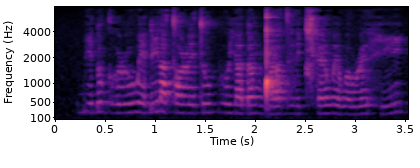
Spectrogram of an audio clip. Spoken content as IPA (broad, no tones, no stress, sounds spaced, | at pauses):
b i ɗ o ɡʱ u ɭ u w e ɗ i ɾ a t ɔ ɭ e t u bʱ u j ɐ ɗ ɐ ŋ͡ǃ ɐ dʱ ɨ t͡ɕʰ ɘ w ɘ w o w ɭ ɨ h i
